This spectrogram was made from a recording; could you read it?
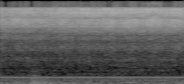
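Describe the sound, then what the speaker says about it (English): Pixie spray mists steadily from a can in one continuous, close hiss, with no break and a faint low hum underneath. "We're going to use pixie spray for all these"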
